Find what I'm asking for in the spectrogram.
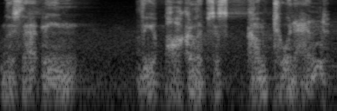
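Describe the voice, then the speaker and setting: A man voicing an ancient dying creature in a video game, weary, solemn and devoted, with formal, reverent speech and a gravelly growl. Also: measured pace, roomy sound, recorded from a distance, noisy background, lightly acted. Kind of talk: scripted video game voice acting. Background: game music.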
